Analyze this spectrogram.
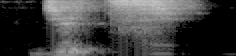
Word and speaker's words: geți: Poporul erau geți, nu Geți. geti. Géti. Mhm. Géti. J'essaie de prononcer en français, puisque je suis en train de parler en français, j'essaie de prononcer en français. Géti. Passer le I, quand le T est suivi du I, il prend toujours le cédile.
